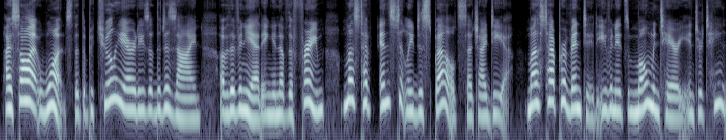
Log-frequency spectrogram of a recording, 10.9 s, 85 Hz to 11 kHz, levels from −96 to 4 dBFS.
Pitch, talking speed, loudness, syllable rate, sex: 235 Hz, 160 wpm, -19 LUFS, 5.2 syllables/s, female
